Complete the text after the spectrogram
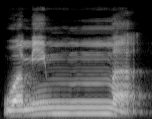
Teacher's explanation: دونوں ہونٹوں کو ملانا ہے اور غنہ کرنا ہے۔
